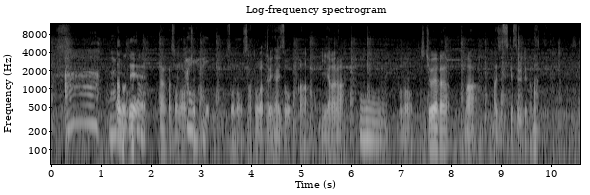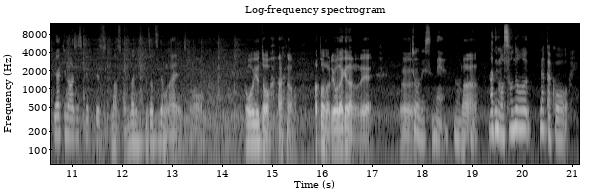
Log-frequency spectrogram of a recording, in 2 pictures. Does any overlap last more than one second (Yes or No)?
No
